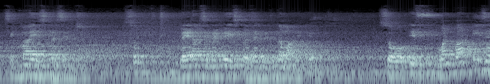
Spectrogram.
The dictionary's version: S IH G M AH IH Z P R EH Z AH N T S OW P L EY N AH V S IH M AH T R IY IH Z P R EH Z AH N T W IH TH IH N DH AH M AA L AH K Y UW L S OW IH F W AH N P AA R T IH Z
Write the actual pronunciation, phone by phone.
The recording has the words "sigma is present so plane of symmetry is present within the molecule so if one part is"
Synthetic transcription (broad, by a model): S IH G M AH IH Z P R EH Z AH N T S OW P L EY AH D S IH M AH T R IY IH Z P R EH Z AH N T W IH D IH N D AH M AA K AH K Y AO S OW IH F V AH N P AA R T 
